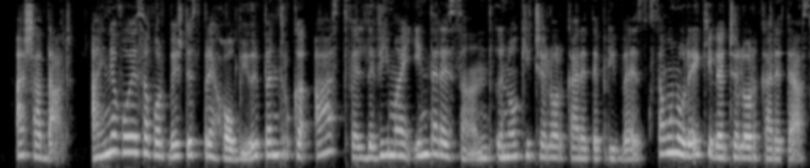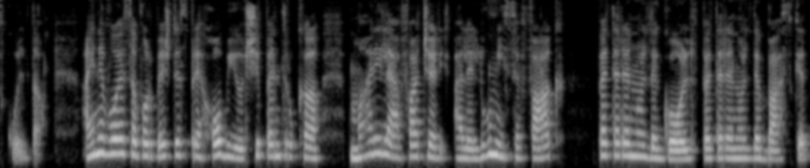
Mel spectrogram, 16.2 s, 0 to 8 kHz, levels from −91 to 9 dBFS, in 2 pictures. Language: Romanian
